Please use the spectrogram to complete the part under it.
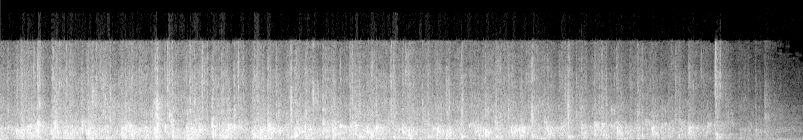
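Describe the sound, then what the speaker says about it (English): A crowd at the MSU Comics Forum keynote gives a round of applause for the organising committee, many hands clapping steadily and fairly close, then gradually fading out over the last second. "So let's give these guys a round of applause."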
